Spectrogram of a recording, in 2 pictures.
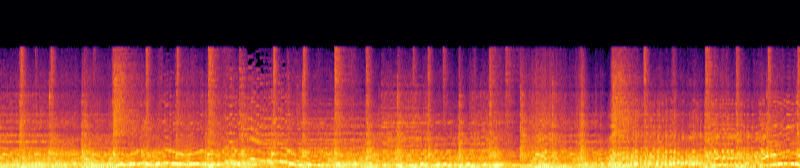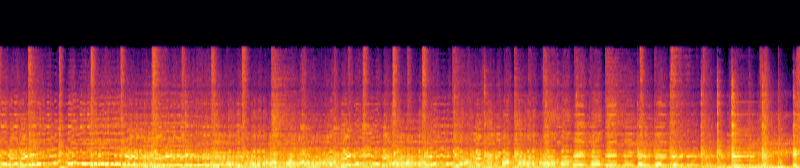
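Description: Balkan accordion music played live by accordions in fast runs that sweep up and down, over a steady bass line from a double bass.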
